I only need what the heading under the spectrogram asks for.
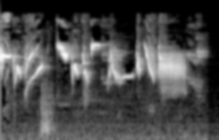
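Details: Short burst of song from a sanger bird: quick slurred whistles and chips tumbling one after another, ending in a dry buzzy rattle that fades out.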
